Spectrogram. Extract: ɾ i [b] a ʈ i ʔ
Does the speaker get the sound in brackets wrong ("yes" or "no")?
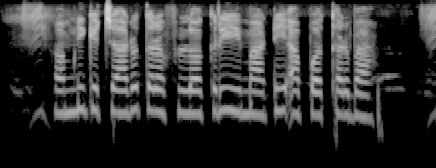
yes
